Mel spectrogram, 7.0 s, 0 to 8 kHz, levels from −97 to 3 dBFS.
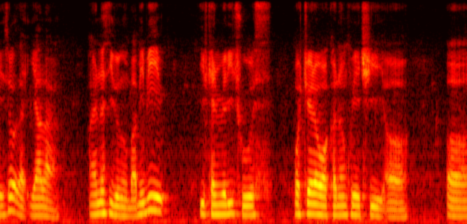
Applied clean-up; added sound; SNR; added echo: none; none; none; none.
